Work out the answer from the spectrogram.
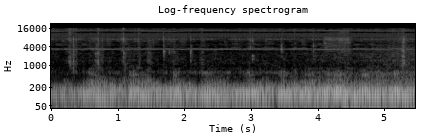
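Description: Close-up chewing and crunching of raw vegetables and rice, with many short wet mouth clicks, over a steady low rumble.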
